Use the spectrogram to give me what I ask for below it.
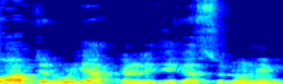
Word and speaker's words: pseudonym: जो गाल्सवर्दी के नॉवेल्स हैं उनमें से कुछ जो नॉवेल्स हैं, ज्यादातर जो नॉवेल्स हैं early novels, were written under, उनको सुडोनियम के द्वारा लिखा गया या सुडोनियम के साथ में लिखा गया।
